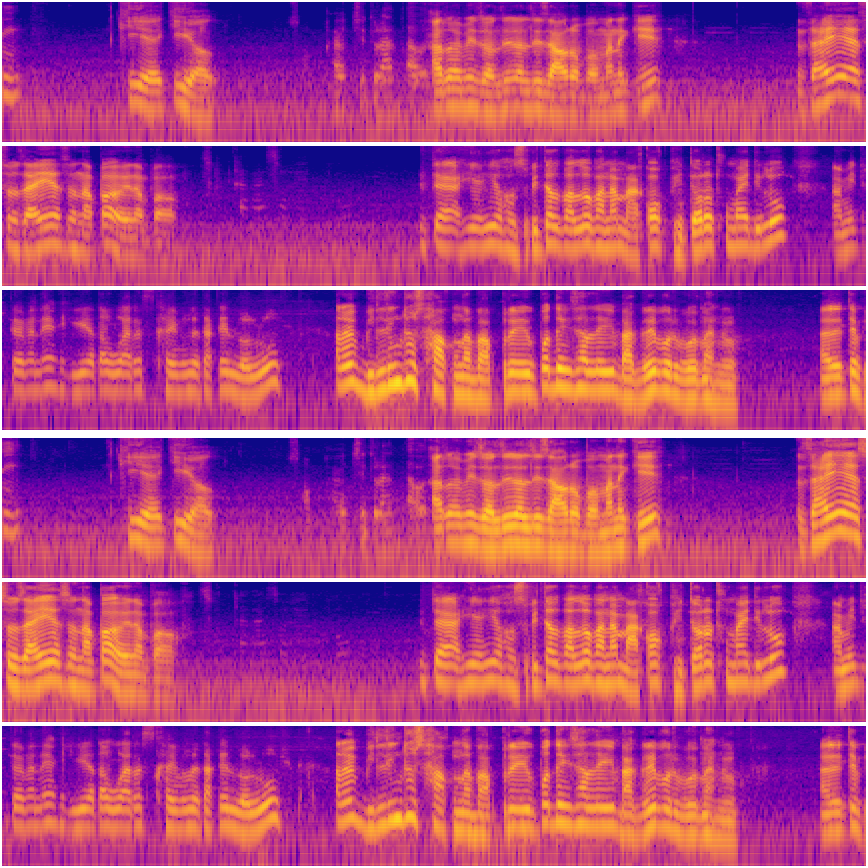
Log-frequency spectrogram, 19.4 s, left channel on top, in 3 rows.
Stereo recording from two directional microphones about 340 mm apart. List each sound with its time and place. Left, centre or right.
0.9 s speech: centre
3.2 s speech: centre
5.9 s speech: centre
9.6 s speech: centre
10.1 s speech: centre
15.4 s a man's voice: centre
